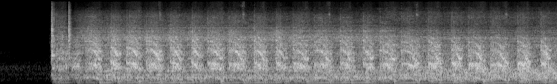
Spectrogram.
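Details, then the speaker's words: Old backhoe sunk in a pond for seven months, drained and pre-oiled, now refuelled and bled with injectors loosened. The diesel cranks slowly and steadily at about two turns a second and never fires. Crank, no start; owner suspects a missed bleed screw. "Hold it. Hold it. That's cranking pretty slow. Yep."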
